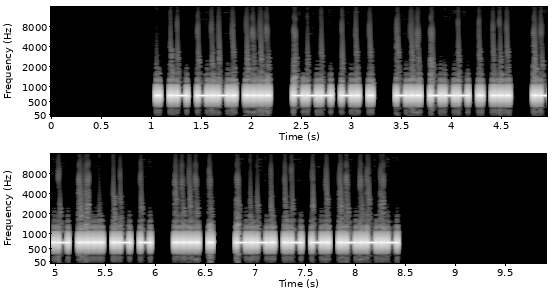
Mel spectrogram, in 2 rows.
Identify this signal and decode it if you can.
Morse code, heard as a keyed tone, about 34 wpm, 700 Hz. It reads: EACH ONE DOES WHAT HE CAN.
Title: Sentences from Top 1000 Words - Review Part 1 - 35wpm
